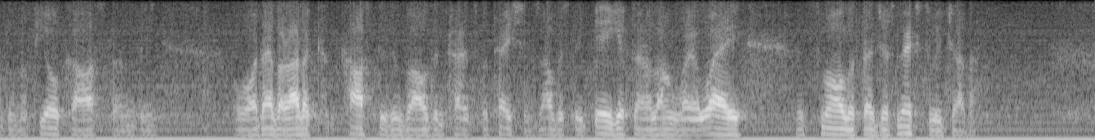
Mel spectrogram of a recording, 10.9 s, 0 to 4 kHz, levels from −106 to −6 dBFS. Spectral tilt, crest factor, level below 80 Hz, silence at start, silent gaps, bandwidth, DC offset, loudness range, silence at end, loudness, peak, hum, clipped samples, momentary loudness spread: -11 dB/octave; 20 dB; -46 dBFS; 0 s; none; 4 kHz; 2%; 3 LU; 0 s; -28 LUFS; -8 dBFS; none; under 0.1%; 20 LU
